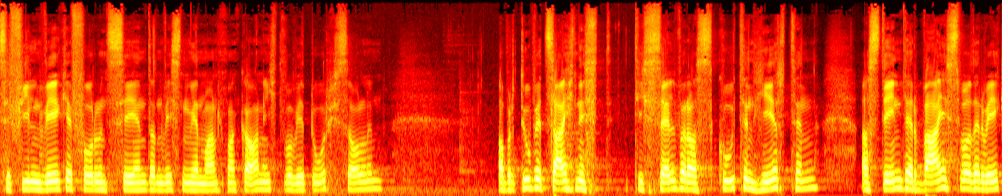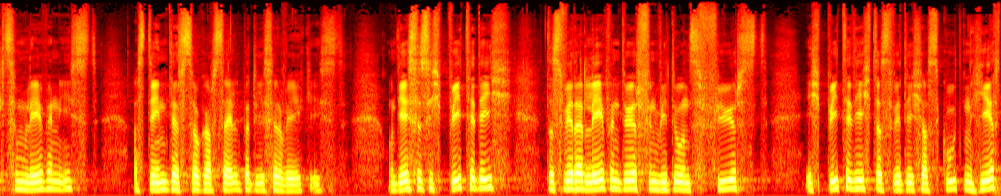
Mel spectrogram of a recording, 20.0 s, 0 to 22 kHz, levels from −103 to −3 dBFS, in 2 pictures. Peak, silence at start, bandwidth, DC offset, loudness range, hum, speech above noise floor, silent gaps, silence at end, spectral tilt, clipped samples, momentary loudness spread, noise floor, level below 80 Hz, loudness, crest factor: 0 dBFS; 0 s; over 20 kHz; under 0.1%; 4 LU; none; 31 dB; none; 0 s; -5 dB/octave; under 0.1%; 13 LU; -46 dBFS; -58 dBFS; -15 LUFS; 16 dB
